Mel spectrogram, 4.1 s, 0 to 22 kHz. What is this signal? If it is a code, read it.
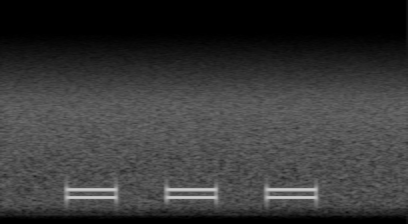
Telephone call progress tone (North American plan), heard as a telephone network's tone, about 480, 620 Hz, 0.5 s on and 0.5 s off. Busy tone.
